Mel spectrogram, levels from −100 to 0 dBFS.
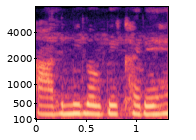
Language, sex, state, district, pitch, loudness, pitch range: Hindi, female, West Bengal, Alipurduar, 225 Hz, -13 LUFS, 220-230 Hz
